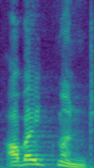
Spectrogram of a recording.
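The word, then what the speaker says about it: abatement: अब इसे प्रोनाउंस कैसे करेंगे? अबेटमेंट जिसमें स्ट्रेस जो है वह बी पर रहेगा।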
